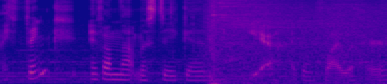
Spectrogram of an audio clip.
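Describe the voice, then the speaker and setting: A woman's voice: lowish voice, moderate pace, vocal fry. A woman doing casual live gameplay commentary as a streamer, chatty and thinking aloud. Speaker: game streamer. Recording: loud game music behind. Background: video game music and dialogue.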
